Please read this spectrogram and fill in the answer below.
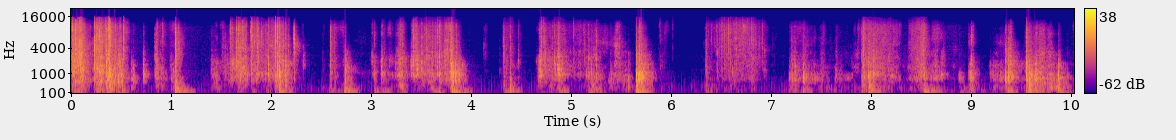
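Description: Cardboard hobby box of hockey cards being handled and its foil-wrapped packs pulled out and stacked. Irregular bursts of crinkling wrappers and cardboard rustling and scraping, with short pauses between them.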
